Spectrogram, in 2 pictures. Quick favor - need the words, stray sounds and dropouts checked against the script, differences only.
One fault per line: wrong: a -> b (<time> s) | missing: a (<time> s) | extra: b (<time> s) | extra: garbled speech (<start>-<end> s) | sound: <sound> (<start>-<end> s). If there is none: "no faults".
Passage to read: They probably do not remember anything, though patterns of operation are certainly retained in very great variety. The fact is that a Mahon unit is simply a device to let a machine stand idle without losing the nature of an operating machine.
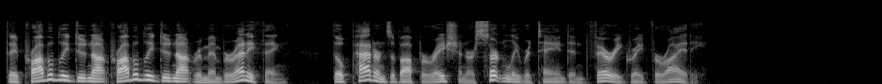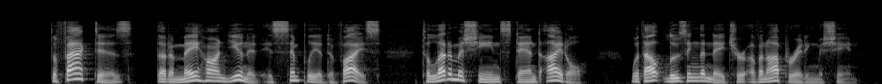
extra: probably do not (1.0 s)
